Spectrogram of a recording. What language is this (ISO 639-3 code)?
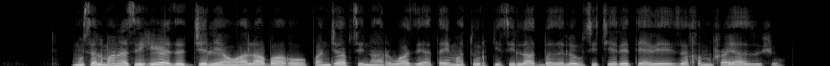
trw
